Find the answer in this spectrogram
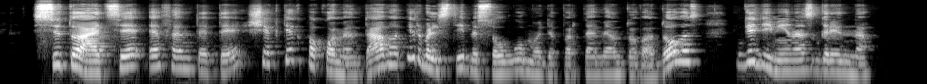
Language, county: Lithuanian, Vilnius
